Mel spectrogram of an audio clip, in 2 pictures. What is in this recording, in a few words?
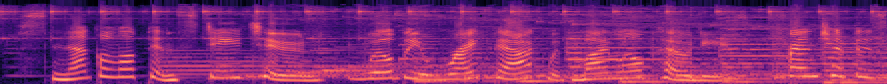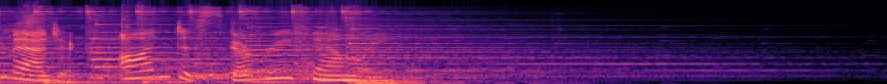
Commercial Bumper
